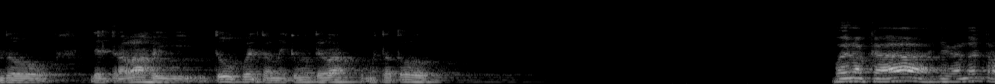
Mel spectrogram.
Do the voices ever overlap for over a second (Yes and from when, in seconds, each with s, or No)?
No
